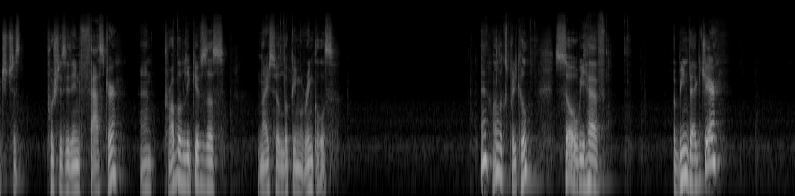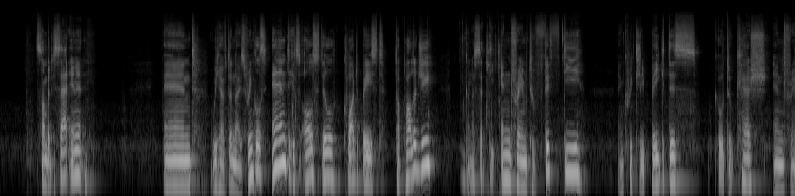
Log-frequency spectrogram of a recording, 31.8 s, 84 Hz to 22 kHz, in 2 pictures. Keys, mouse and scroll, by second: 3.6 click, 4.1-5.6 middle drag, 5.6 click, 6.1 middle click, 6.5-6.9 scroll up 1, 6.9-10.1 middle drag, 10.1 right click, 11.0 middle click, 11.7 click, 12.9-15.9 middle drag, 17.1-20.1 middle drag, 20.6-21.0 scroll up 2, 21.0 middle click, 21.8 Tab, 23.1 Tab, 24.3-27.4 drag, 28.4-30.3 middle drag, 30.3-31.8 drag.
